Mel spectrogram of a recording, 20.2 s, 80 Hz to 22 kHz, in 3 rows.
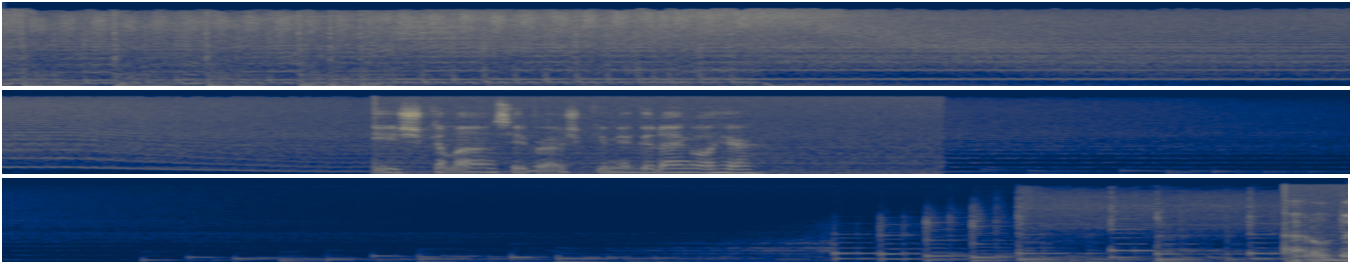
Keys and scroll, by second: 0.3 s, 5.1 s.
